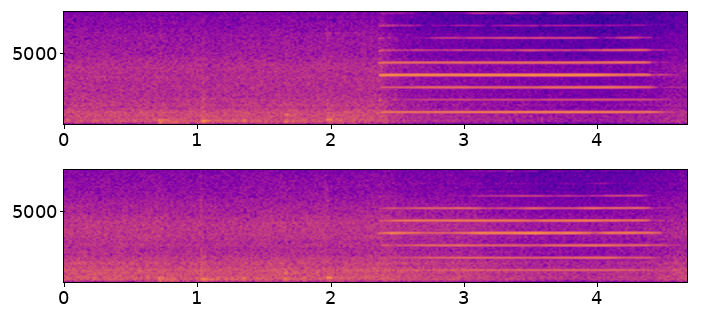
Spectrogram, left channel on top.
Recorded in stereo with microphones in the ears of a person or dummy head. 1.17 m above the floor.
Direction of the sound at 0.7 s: 40° right (ahead or behind).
